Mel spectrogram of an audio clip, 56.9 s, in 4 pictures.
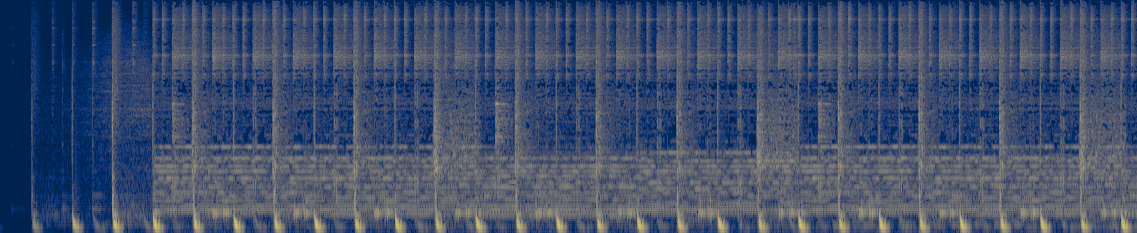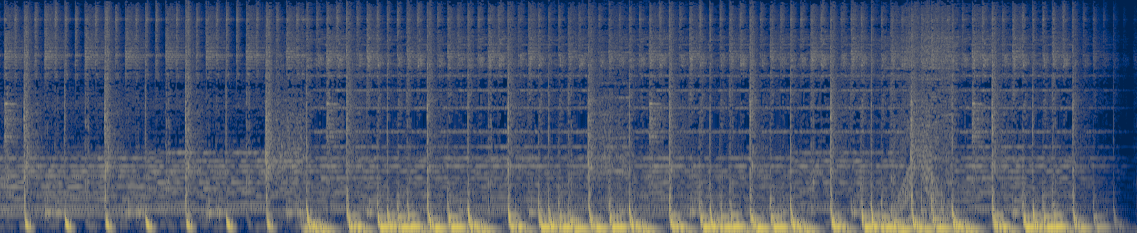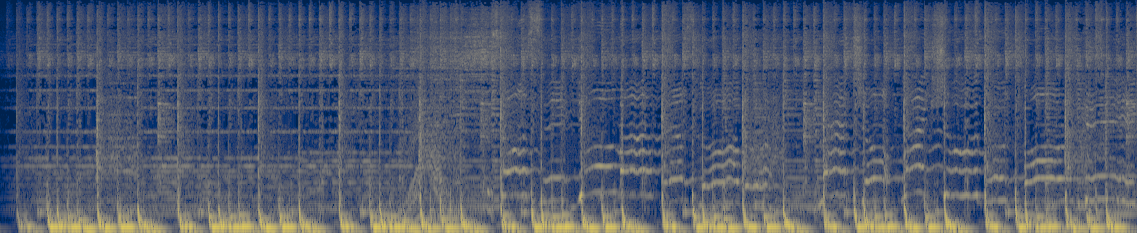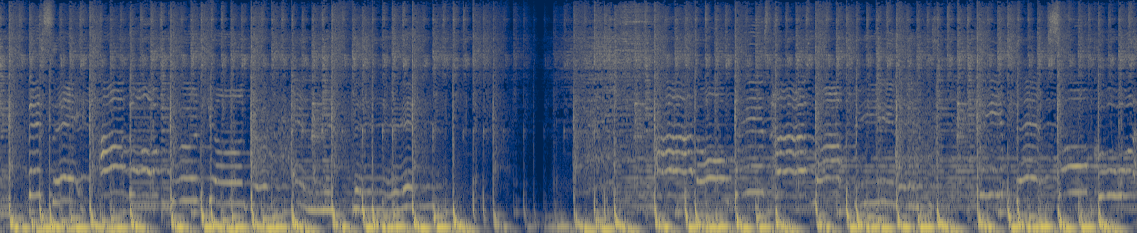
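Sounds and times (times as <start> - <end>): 
1980s style music at 119 bpm: 0.4 - 56.8.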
